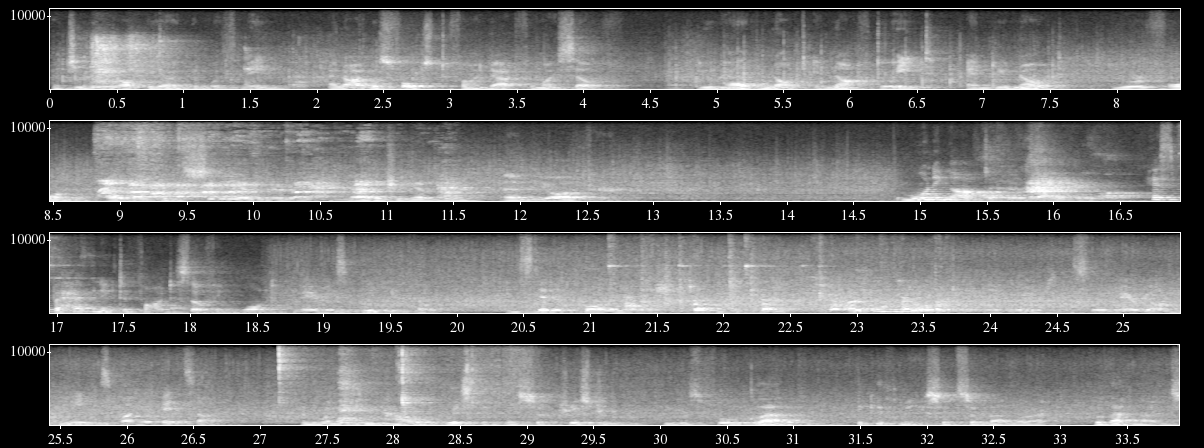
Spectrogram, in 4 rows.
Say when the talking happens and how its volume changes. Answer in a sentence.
You can hear the talking from 0.0 to 12.8 s, at a steady volume; and from 14.8 to 33.8 s, at a steady volume.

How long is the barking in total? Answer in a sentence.
You can hear the barking for 11 seconds altogether.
